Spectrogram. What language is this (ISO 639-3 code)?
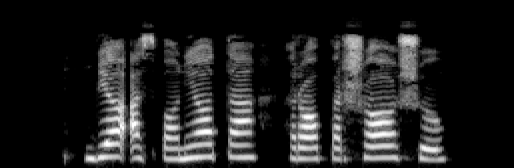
pus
